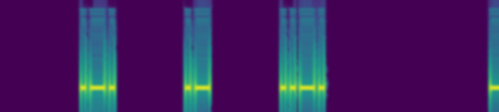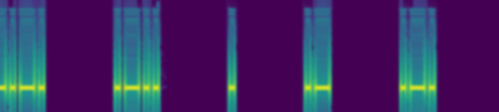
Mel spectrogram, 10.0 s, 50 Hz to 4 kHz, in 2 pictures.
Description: Morse code, heard as a keyed tone, about 25 wpm, spaced as for 10 wpm, 550 Hz. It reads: RAF CLEAR
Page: news headlines in morse code at 10 wpm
